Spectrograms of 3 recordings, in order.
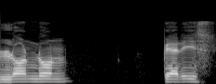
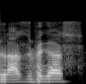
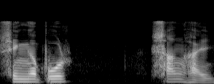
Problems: none marked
